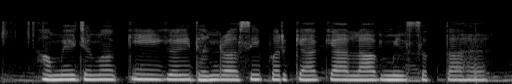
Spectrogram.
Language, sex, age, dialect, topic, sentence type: Hindi, female, 25-30, Kanauji Braj Bhasha, banking, question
